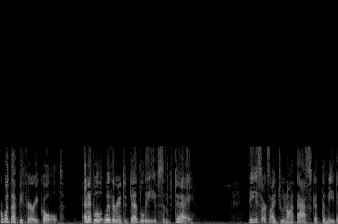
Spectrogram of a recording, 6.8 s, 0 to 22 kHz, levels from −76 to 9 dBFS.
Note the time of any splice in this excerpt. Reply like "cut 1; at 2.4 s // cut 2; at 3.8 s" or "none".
cut 1; at 1.9 s // cut 2; at 3.4 s // cut 3; at 5.3 s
